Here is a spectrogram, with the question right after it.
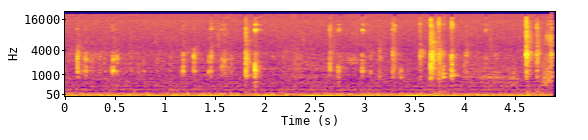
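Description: Quick, uneven clicking of a computer keyboard as code is typed for a smart contract, close and steady for several seconds with no voices.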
